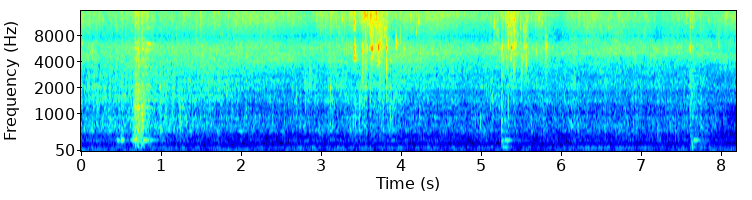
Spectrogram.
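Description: Rolled spinach luchi fry in hot oil in a wok with a quiet, steady hiss, broken by a few brief crackling bursts as the dough bubbles.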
